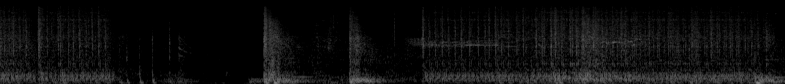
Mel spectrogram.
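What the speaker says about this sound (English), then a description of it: "Are they still firing at the downed one?" Rapid bursts of gunfire in the video game Rimworld: clusters of quick shots and sharp cracks with a brief lull in the middle, then steady firing, fairly quiet overall.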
